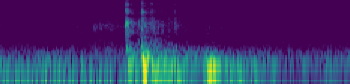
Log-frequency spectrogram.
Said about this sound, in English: So, go ahead and close the door. I'll still hear them.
